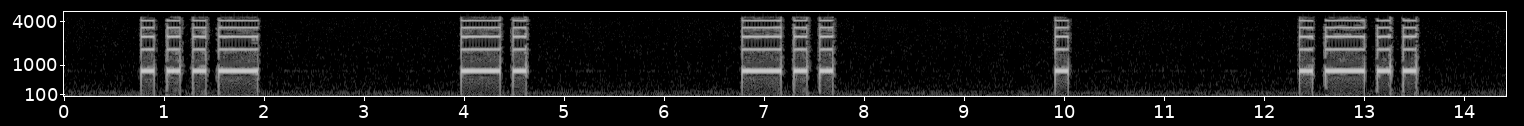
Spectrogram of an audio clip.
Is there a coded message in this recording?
Yes: Morse code from 0.8 to 13.5 s, heard as a keyed tone, about 9 wpm, spaced as for 3 wpm, 830 Hz. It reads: VNDEL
